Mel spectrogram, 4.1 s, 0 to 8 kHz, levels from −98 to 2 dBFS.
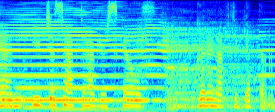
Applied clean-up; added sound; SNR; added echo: none; Bowed string instrument; -1 dB; none.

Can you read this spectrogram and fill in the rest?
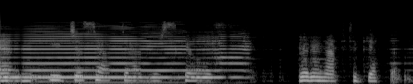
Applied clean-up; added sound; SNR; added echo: neural mask model RNNoise.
